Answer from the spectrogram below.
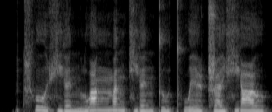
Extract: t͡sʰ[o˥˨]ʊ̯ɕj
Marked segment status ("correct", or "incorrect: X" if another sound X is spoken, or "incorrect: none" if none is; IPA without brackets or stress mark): correct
